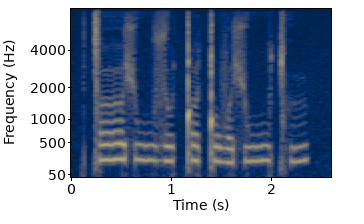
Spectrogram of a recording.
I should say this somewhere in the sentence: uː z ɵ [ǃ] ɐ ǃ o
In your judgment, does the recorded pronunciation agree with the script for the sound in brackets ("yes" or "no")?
yes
